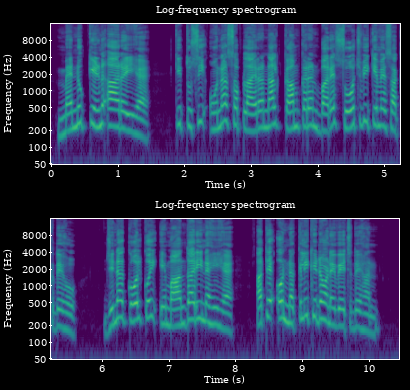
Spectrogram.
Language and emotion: Punjabi, disgusted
